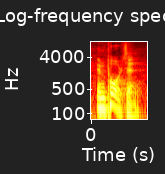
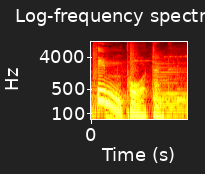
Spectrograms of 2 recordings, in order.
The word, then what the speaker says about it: important: Kata important. Okay? hati-hati dalam mengucapkan kata important. Karena kata important penekanannya ada pada suku kata yang kedua. Diucapkannya O. Seperti C yang terbalik. O. Important, bukan important.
